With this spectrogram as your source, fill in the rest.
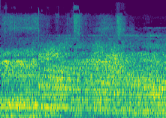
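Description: Airplane passing overhead near an airport, a steady broadband engine roar held at moderate distance for a couple of seconds over open farmland, with no talk.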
